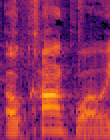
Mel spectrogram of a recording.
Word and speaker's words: Okonkwo: The role for Achigawim Okonkwo, oh dude, I'm probably butchering his name because I forgot how to say his name. His last name is said Okonkwo.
